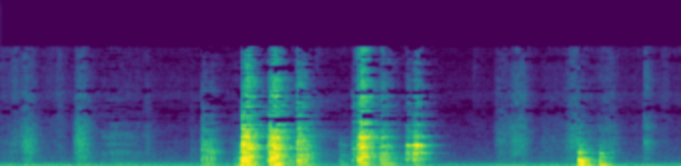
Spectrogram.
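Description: Dishes and metal utensils clattering and clinking: two spells of clatter in the middle and a single sharp clink near the end that rings briefly.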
